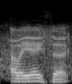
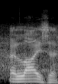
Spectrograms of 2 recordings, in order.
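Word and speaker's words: Eliezer: to uh Eliza Mayenda, who actually pronounces his name Alither with him being from Spain. But we're going to go with the the Sunderland version of Eliza cuz that's what the locals have been calling him ever since he arrived.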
